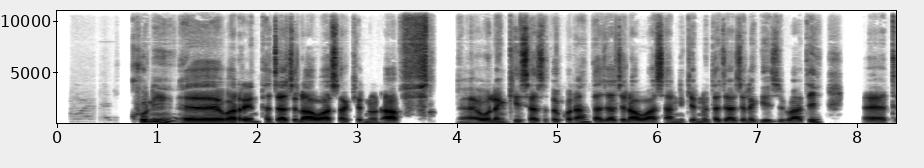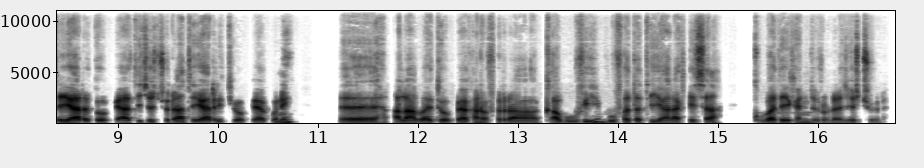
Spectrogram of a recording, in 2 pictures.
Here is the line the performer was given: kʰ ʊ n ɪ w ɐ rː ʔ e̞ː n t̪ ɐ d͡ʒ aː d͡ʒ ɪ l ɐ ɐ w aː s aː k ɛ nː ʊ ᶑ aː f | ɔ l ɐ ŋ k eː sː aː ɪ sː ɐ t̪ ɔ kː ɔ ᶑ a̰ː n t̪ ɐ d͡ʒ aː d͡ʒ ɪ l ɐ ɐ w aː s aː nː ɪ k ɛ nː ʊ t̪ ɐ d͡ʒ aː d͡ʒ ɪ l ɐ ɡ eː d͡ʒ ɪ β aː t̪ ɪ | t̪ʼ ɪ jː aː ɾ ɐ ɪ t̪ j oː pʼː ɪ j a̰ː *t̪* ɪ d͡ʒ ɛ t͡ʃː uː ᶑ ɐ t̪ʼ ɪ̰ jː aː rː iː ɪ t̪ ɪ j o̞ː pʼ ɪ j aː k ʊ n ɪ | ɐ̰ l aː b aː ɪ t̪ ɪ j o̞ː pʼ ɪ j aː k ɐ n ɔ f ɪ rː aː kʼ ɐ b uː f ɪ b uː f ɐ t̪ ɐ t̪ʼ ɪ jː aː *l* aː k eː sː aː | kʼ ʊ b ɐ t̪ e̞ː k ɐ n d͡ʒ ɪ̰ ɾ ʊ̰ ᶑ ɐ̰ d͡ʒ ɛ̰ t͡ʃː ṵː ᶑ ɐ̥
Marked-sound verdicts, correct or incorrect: correct, incorrect: ɾ

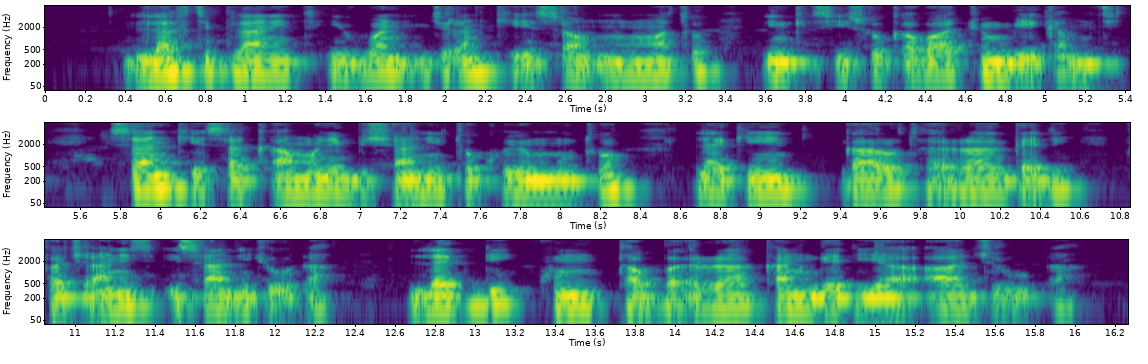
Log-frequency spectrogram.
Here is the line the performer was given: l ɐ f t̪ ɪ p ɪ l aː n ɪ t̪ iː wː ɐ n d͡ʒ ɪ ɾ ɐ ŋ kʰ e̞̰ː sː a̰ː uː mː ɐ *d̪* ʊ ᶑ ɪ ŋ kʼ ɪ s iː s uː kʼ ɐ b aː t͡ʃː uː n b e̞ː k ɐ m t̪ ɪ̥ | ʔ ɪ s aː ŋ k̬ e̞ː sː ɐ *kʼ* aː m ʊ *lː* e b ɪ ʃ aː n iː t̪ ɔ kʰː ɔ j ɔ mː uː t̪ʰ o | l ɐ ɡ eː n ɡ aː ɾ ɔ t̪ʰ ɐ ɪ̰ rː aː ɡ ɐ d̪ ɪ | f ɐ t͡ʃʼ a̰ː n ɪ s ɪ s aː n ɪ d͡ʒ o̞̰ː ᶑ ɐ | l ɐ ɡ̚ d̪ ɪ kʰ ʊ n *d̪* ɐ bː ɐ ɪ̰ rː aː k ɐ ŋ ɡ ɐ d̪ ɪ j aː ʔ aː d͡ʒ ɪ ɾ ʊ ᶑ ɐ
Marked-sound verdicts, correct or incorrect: incorrect: t̪, correct, incorrect: l, incorrect: t̪

